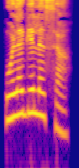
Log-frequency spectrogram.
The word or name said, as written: ಒಳಗೆಲಸ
